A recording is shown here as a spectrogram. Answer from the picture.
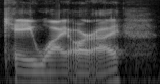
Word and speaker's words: Kairi: So I spell it most of the time how Asuka usually says it, which is Kyri. Hurry! No, you got to add a whole bunch of I's. Yeah, that I lingers at the end.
